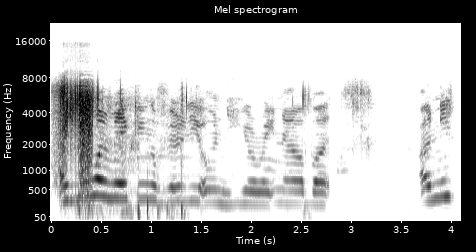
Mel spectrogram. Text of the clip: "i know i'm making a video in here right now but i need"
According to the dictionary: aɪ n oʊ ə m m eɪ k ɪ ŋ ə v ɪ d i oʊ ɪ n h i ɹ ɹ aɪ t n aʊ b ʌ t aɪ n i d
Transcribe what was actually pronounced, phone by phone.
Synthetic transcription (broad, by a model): aɪ n oʊ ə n m eɪ k ɪ ŋ ə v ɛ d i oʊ ɪ n h i ɹ ɹ aɪ t n aʊ b ʌ t aɪ n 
